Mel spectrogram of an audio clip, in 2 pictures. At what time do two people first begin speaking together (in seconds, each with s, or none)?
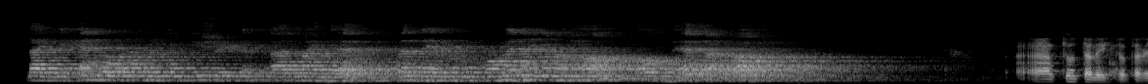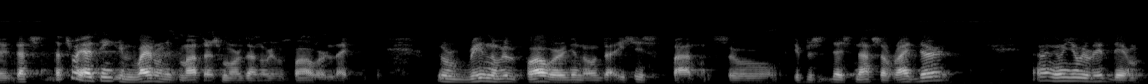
none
